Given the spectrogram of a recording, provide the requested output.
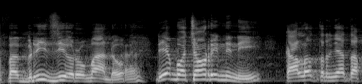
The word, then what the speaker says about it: Fabrizio Romano: Begitu cara bacanya, Fabrizio Romano.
